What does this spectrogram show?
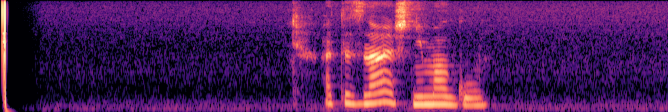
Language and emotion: Russian, neutral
